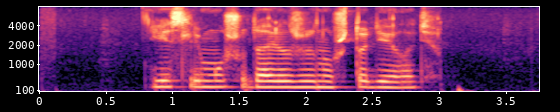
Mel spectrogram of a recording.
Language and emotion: Russian, neutral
